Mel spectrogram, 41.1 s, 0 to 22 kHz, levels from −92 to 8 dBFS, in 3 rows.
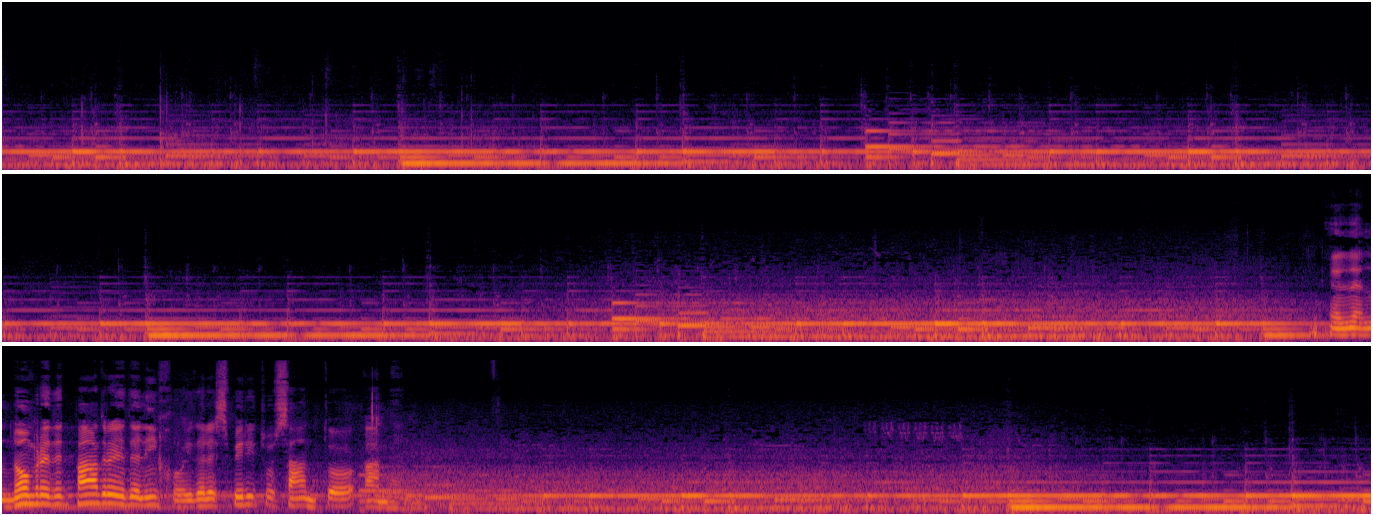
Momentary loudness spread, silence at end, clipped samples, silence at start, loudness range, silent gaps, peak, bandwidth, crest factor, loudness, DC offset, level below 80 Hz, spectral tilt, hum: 10 LU; 0 s; under 0.1%; 0 s; 9 LU; none; -4 dBFS; 13 kHz; 24 dB; -29 LUFS; under 0.1%; -44 dBFS; -8 dB/octave; none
